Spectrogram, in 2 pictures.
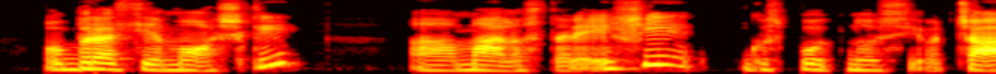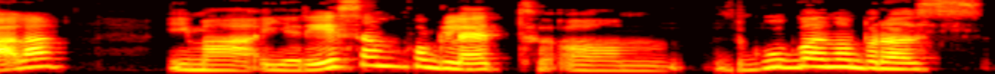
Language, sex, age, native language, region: Slovenian, female, 18-29, Slovenian, Central Slovenia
